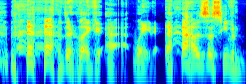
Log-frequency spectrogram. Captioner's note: laughing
